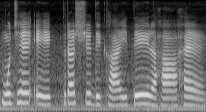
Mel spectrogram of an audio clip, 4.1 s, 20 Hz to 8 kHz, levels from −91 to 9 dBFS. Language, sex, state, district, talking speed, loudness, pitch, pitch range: Hindi, male, Madhya Pradesh, Katni, 100 wpm, -14 LUFS, 240 Hz, 210-265 Hz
